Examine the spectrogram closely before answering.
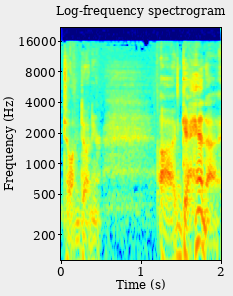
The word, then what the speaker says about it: Gehenna: I'm done here uh gehenna is how you say the in the original language means Valley of hom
